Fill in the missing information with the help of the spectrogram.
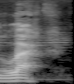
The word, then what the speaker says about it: Lech: is helping to organize an event in Lech. I'm not sure how to say it, L-E-C-H. – I think you got it.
